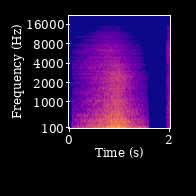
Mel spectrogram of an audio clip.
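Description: Deep whoosh sound effect of a channel logo animation, swelling to a peak about a second in and cutting off abruptly, with a loud hit starting right at the end.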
